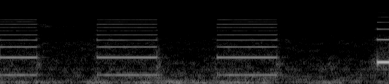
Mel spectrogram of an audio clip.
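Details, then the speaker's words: HP laptop at power-on giving a POST beep code of three long beeps then two short; could be malfunctioning RAM or power failure, first step unplugging the charger. "so we have uh so we have uh three long Bib and then two short bib now this bib could indicate different problems on the PC it could be as a result of a malfunctioning RAM"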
